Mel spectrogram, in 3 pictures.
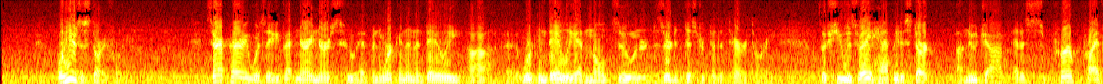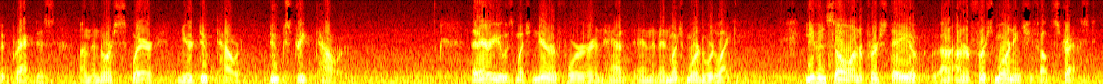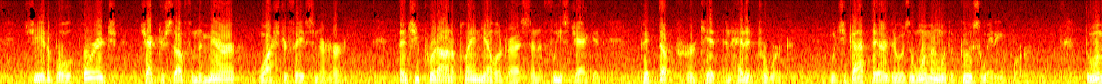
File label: dialects, chicago; speech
